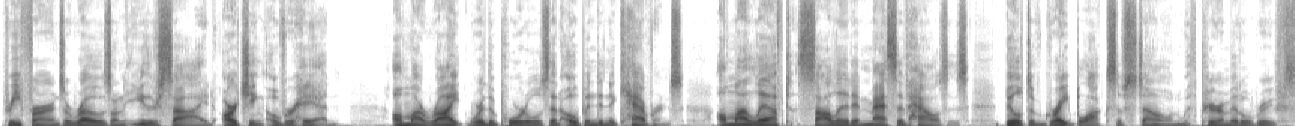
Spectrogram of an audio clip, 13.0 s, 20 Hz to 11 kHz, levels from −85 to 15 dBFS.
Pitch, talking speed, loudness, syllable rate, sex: 125 Hz, 160 wpm, -20 LUFS, 4.7 syllables/s, male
